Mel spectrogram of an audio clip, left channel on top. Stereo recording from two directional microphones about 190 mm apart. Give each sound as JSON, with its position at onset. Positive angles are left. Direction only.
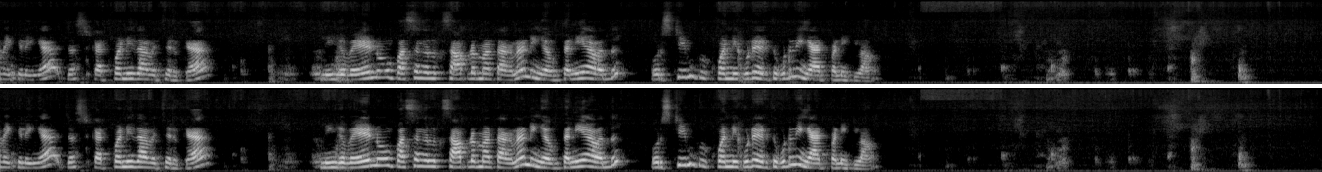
{"t": 0.0, "sound": "speech", "side_deg": -50}
{"t": 3.3, "sound": "speech", "side_deg": -50}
